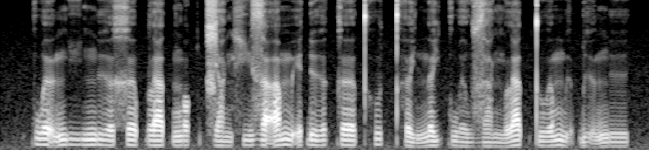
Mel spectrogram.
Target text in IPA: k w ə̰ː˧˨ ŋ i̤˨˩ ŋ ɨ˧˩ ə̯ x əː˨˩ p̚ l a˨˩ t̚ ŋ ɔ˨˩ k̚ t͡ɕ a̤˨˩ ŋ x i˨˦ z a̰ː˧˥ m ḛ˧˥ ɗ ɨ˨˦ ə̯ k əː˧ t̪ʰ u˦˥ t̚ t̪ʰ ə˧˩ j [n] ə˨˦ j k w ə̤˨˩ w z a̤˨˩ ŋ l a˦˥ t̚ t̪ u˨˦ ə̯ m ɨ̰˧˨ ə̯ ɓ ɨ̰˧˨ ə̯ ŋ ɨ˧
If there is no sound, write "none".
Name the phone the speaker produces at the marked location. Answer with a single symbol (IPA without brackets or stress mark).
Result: n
